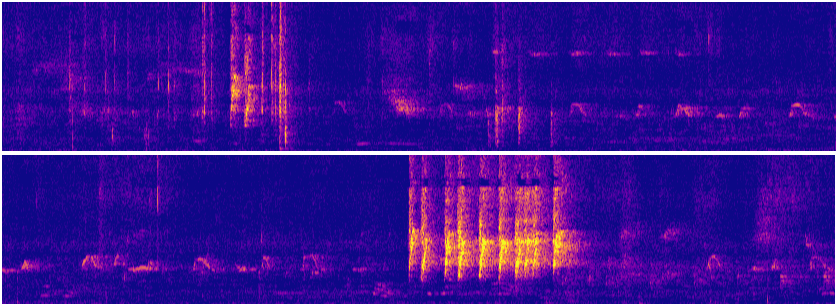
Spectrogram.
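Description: Small birds chirping over and over, with a rapid rattling run of calls about two seconds in and a longer, louder one about twelve seconds in. A steady low rumble sits underneath.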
